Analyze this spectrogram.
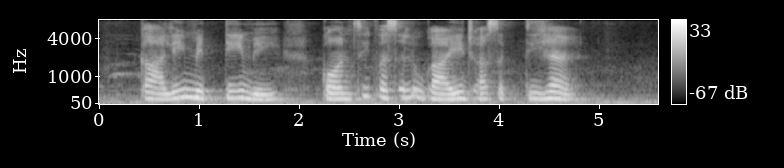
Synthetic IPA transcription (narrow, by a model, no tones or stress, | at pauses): kaːlimɪʈːimẽ | kɔːnsifɐsə̃lʊɡaːid͡ʒaːsɐk̚t̪iɦɛ̃ː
